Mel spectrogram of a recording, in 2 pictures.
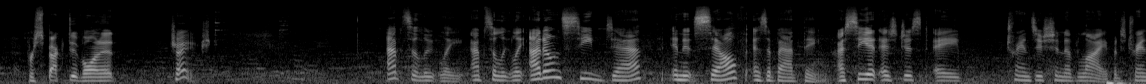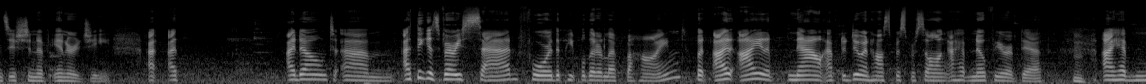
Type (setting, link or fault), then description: setting, busy venue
